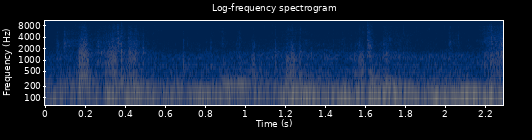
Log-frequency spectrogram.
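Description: Faint clicks and light rustling from handling bypass pruning shears on a dormant grapevine cane as the blades are set in place, over a low steady hum.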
